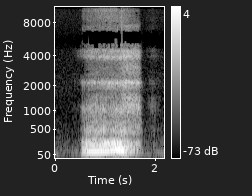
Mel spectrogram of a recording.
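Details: Single drawn-out rumbling snore, a bit over a second long, from Roxy the German Shepherd as she sleeps.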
